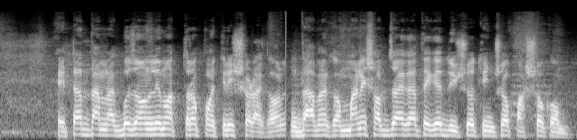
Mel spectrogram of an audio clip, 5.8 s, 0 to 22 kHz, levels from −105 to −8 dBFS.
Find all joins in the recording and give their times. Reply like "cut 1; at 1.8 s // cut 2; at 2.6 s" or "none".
cut 1; at 2.8 s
